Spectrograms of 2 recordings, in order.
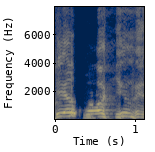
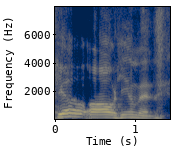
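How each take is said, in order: First: Laughing robot voice. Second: Slow, high robot monotone. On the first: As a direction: crack up mid robot line. Repeated laughing, louder. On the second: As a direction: drone it like a menacing robot. Robot slogan joke. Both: Pretend.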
